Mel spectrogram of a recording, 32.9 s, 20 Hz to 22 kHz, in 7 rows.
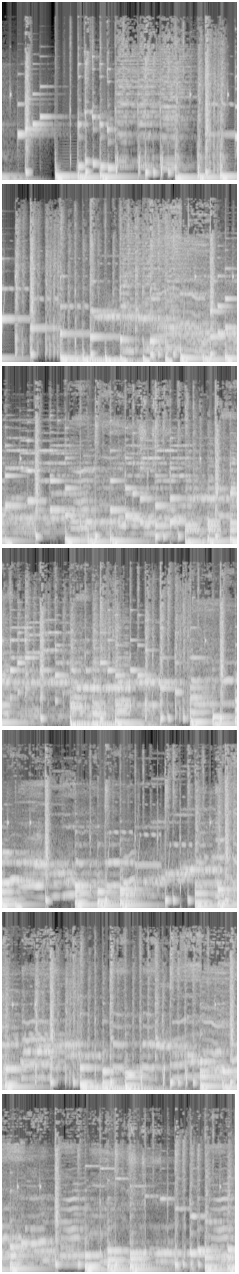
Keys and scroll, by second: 26.0 ctrl+alt+z.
